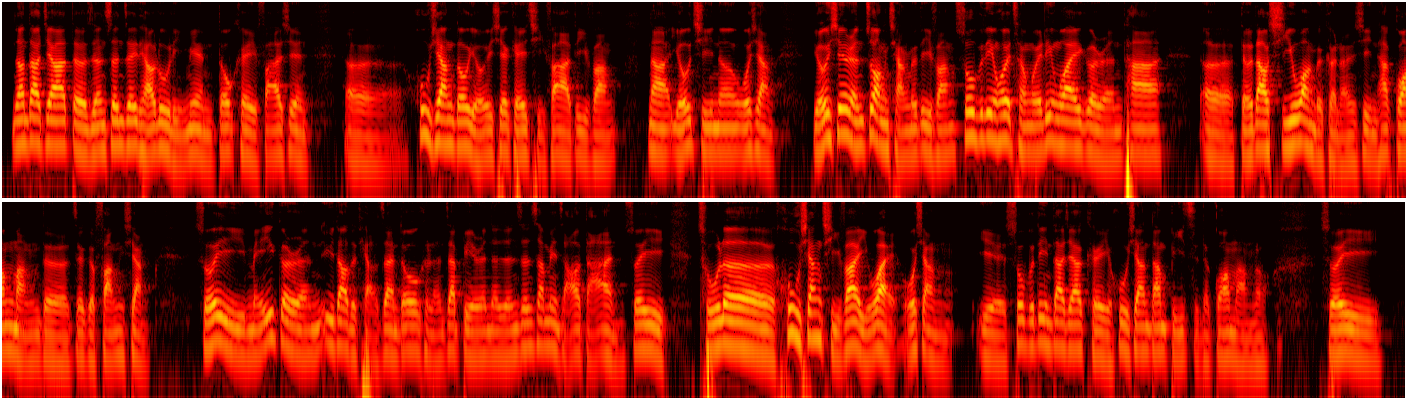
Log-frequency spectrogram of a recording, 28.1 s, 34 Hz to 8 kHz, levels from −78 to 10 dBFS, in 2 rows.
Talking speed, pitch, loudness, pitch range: 280 characters per minute, 115 Hz, -28 LUFS, 105-130 Hz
